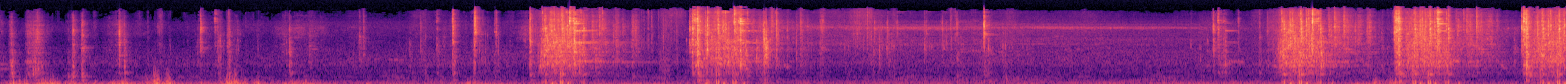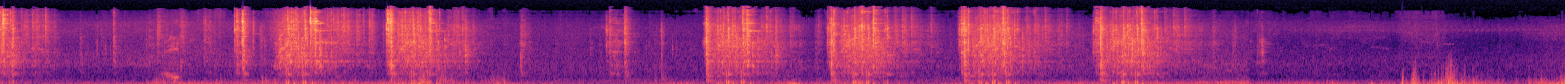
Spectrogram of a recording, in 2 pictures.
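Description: Small single-cylinder gasoline engine on a pressure washer being pull-started over and over, about a dozen quick yanks of the recoil cord in groups. The engine turns over on each pull but does not keep running: it has not yet fired up after sitting for years with old fuel and a freshly cleaned carburettor.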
